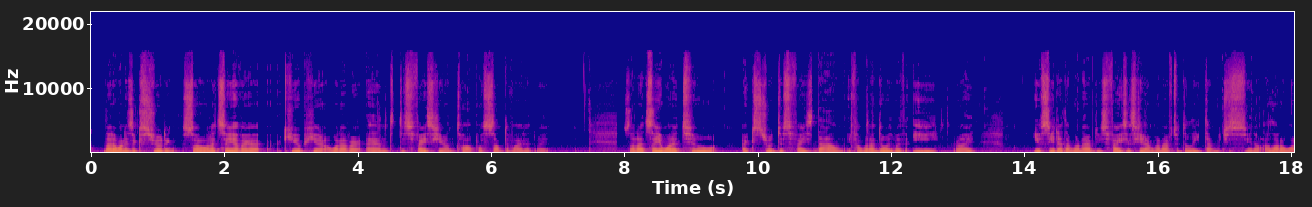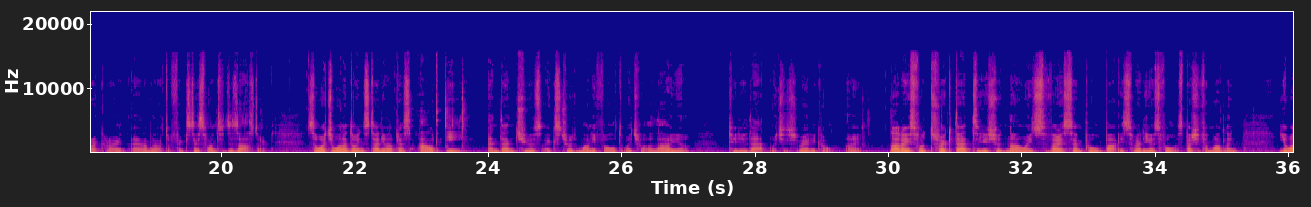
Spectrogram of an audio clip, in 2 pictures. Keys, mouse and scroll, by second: 0.2 shift+middle drag, 0.8 shift+a, 3.0 click, 3.4 middle click, 3.8 middle click, 4.4 Tab, 5.6 click, 5.9-7.0 right drag, 7.4 click, 7.9 shift+middle click, 8.6 shift+middle click, 9.4 shift+middle click, 11.0 shift+middle click, 11.4 e, 11.7 z, 13.3 click, 13.7 middle click, 14.3 middle click, 14.8 click, 15.7 x, 16.9 click, 17.3 click, 17.7 click, 17.7 x, 18.2 middle click, 18.2 x, 19.7 ctrl+z, 19.9 ctrl+z, 20.1 ctrl+z, 21.2 shift+middle click, 21.7 shift+click, 22.2 middle click, 22.5 middle click, 23.4 alt+e, 24.9 click, 28.3 click, 28.7 middle click, 29.7 Tab, 29.8 middle drag, 29.8 x, 30.3 middle click, 30.9 shift+a, 32.1 click, 32.6 middle click, 33.5 shift+middle click.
